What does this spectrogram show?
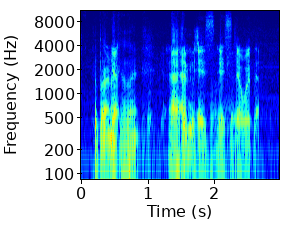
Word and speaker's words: Kaepernick: I don't know how you pronounce his surname. Kaepernick. Kaepernick, Yeah.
